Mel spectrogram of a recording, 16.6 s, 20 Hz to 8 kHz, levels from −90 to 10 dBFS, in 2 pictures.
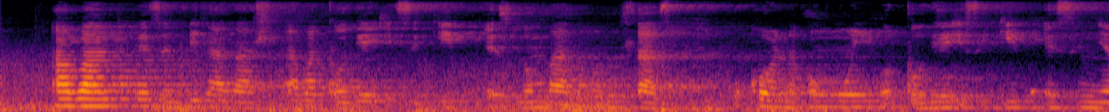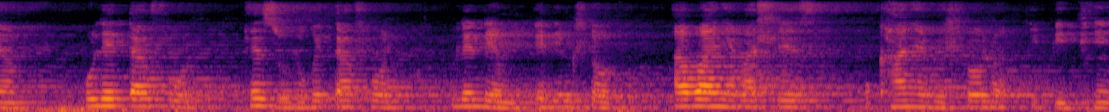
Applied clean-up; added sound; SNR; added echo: none; Thunder / Rain; 10 dB; reverberation time 2.1 s.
